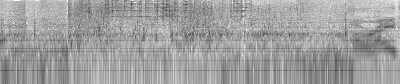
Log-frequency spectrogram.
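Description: A freshly netted muskie thrashing in a landing net beside the boat, with repeated splashes of water and wind on the microphone. A man shouts near the end.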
